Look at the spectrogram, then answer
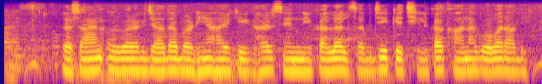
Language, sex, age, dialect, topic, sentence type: Magahi, male, 18-24, Central/Standard, agriculture, question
